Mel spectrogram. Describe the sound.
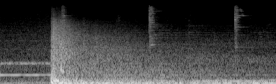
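A heavy boom of cannon fire rings out during an enemy bombardment in a 17th-century town siege, trailing into a low rumbling roar broken by two sharper cracks.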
